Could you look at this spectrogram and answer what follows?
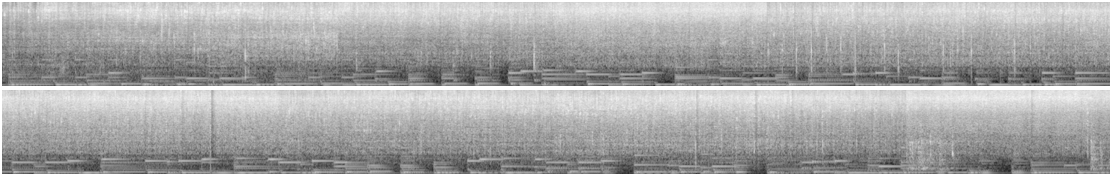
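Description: Chicken gizzards frying in a pan with a loud, steady sizzle throughout, over background music.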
